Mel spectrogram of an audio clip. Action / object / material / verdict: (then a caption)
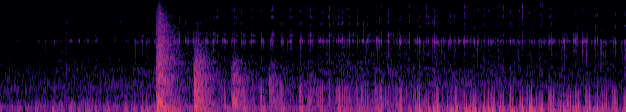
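tap / glass bottle / glass / none. A glass bottle is tapped as an ASMR trigger with an echo effect added. Three clear, ringing taps with decaying echoes are followed by a quicker run of softer, uneven taps. A low hum and a faint steady high tone run underneath throughout.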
